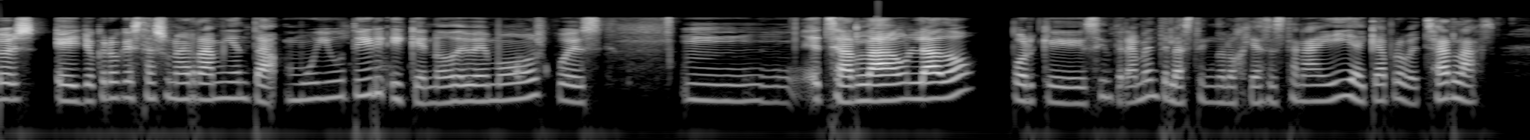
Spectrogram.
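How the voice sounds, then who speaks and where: With an ordinary speaking voice, a woman talks at a moderate pace, fairly high in pitch and fairly even in intonation. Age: 20s. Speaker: patient, office administrator. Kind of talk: interview testimony.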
